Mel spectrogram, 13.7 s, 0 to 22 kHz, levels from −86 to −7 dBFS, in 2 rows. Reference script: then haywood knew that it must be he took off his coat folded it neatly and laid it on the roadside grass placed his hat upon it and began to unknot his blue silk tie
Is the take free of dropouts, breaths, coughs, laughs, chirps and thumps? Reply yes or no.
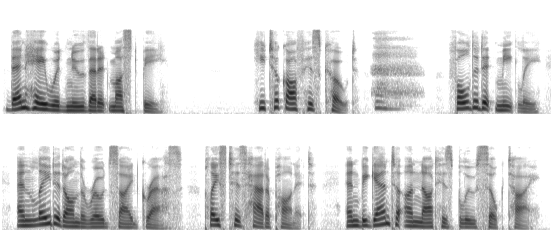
no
